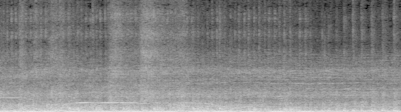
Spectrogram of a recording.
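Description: Live industrial metal band playing at full volume: distorted guitars, bass and a drum kit, with a held high note from about one to two and a half seconds in.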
